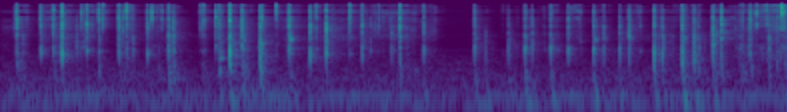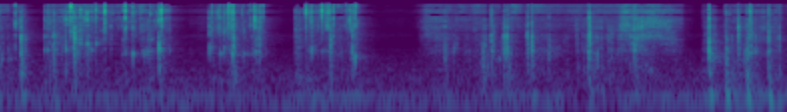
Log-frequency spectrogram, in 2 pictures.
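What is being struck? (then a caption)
Small round metal tea tins with clear plastic window lids. Long pink acrylic nails tap the clear window lids of small round gold metal tins filled with loose tea, set in a yellow cardboard tray as part of a tea sampler box. Rapid, bright, clicky taps with a faint crinkly texture come in quick bursts, each dying away almost at once, with a few brief pauses between runs.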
